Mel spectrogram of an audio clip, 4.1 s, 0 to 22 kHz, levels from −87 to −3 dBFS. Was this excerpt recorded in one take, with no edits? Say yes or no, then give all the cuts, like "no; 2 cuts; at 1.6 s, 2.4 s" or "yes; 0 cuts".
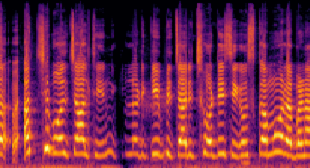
no; 1 cut; at 1.8 s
